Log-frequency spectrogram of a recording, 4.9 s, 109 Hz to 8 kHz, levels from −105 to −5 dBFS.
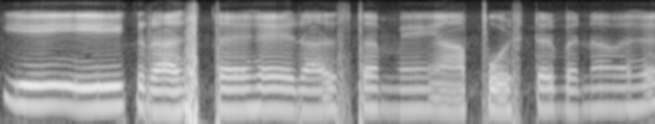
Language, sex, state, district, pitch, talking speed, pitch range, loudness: Hindi, female, Haryana, Rohtak, 185 Hz, 135 wpm, 175-195 Hz, -18 LUFS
